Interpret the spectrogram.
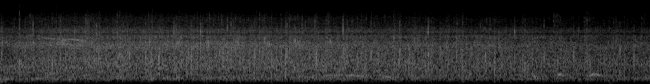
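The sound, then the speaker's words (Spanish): An audience claps steadily and loudly for several seconds during a sermon, giving applause to the Lord, a dense, continuous wash of applause that holds its level throughout without anyone speaking over it. “En el nombre de Jesús, dale un fuerte aplauso al Señor.”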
